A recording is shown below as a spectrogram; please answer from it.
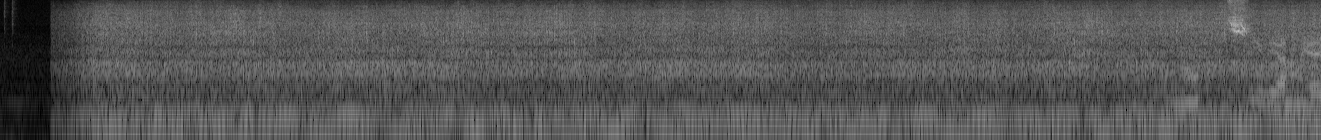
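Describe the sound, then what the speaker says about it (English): Torpedo bombers flying in the naval strategy game Task Force Admiral, a loud steady propeller-engine drone that holds throughout, broad and unbroken, with a voice talking over it. "Looks like the torpedo bombers are going to be the first things to engage here."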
